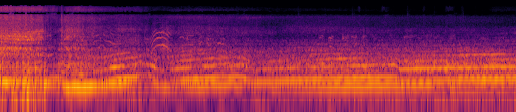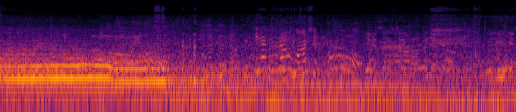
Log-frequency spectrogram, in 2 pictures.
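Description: A Honda NSX and a Nissan GT-R launch in a drag race, engines screaming loud and close through rising gear-by-gear pulls with brief tire chirps, the revs climbing then fading as the cars pull away, people talking over the noise.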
